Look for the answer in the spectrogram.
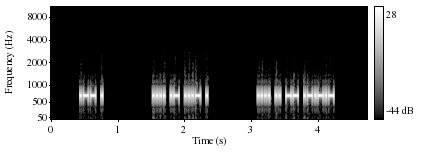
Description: Morse code, heard as a keyed tone, about 46 wpm, 700 Hz. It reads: WE HAVE HIM.
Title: 4x Word-Spacing - Sentences from Top 100 Words - 45wpm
